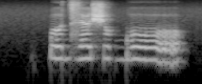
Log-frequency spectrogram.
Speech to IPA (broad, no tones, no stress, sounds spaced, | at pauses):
k͡p o d͡z œ ʃ o ɡ͡b oː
